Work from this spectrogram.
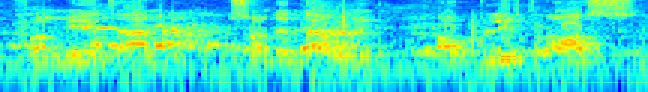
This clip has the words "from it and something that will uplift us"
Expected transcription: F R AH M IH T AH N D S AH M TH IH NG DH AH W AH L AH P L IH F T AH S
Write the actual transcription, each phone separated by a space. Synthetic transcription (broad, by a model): F R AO M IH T AH N D S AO M T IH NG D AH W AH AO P L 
